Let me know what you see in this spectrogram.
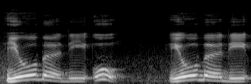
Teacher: با ساکن ہے، قلقلہ ہوگا، حروف قلقلہ میں سے ہے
